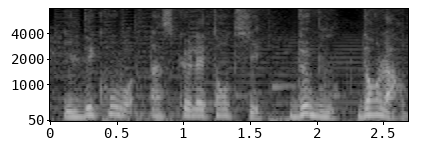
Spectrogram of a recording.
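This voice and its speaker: A man with a high pitch at a moderate pace, with faint music in the background. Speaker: storyteller host. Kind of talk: storytelling narration to camera. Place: home room. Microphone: lapel.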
